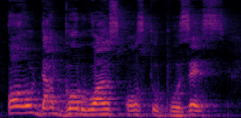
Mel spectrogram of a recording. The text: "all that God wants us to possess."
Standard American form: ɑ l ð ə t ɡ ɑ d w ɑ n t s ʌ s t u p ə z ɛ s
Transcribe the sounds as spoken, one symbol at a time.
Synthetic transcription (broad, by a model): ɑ l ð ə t ɡ ɑ d w ɑ n t s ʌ s t u p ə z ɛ s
